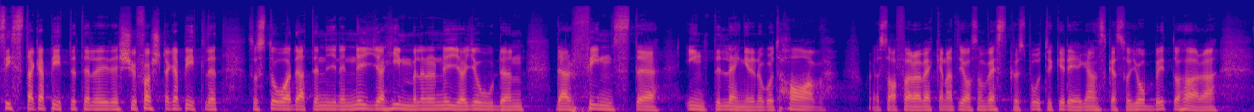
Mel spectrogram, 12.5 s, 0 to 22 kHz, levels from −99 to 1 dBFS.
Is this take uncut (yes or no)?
yes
